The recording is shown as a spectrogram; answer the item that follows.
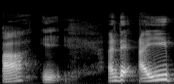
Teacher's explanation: ఆ ఇ రెండు కలిపితే ఐ అనే సౌండ్ వస్తది అ ఇ అంటే ఐ పలకాలంటే ఆ తో ఆ ధ్వనితో ప్రారంభమై ఈ ధ్వనితో అంతమవుతుంది. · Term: కంఠ్యతాలవ్యాలు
